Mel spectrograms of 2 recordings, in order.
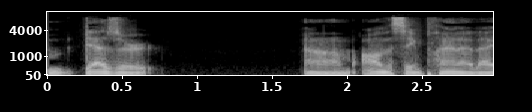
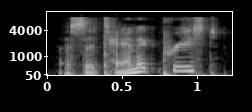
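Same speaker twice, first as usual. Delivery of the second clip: higher-pitched, disbelieving query; incredulous question; 12 semitones higher than usual. Acted. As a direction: ask it as if taken aback, pitch up. Acted reply to priest theory.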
